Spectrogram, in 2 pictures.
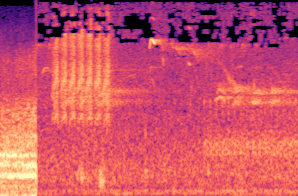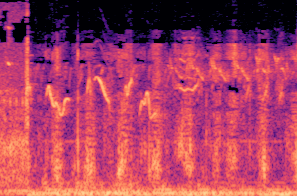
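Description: Small birds chirping, a quick run of varied gliding chirps and whistles from about halfway through. Before that, a loud animal call cuts off abruptly just after the start, followed by a brief fast high trill.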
